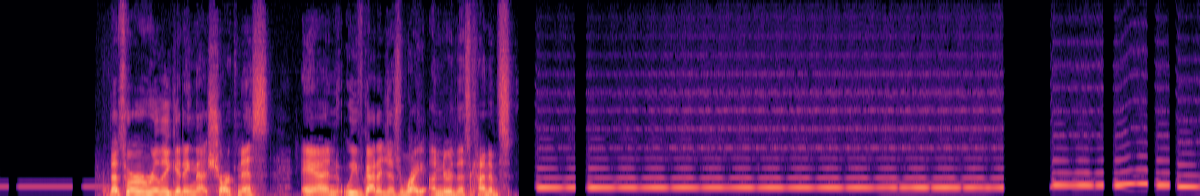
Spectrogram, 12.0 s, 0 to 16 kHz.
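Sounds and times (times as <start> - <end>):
flute-like synth lead: 5.4 - 12.0.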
